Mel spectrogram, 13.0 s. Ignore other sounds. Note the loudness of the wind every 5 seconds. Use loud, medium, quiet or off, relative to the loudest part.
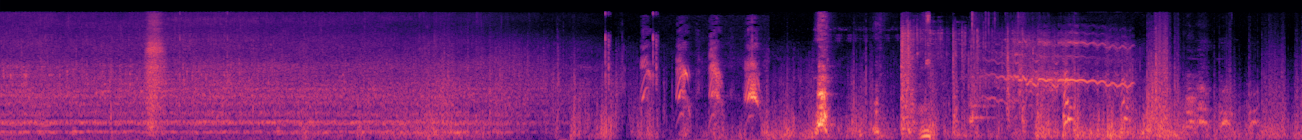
medium, medium, loud.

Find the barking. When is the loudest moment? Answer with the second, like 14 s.
8 s.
